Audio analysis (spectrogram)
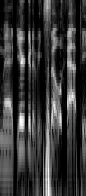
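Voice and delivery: loud, a little dramatic, hyped gushing.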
